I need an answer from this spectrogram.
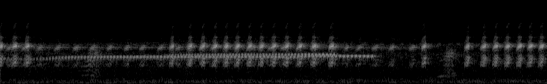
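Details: Tree frogs singing by night in a pond, north-eastern Italy in April. Rapid, regular rasping pulses stop briefly and resume, over a long, even, steady mole cricket trill lasting several seconds.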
